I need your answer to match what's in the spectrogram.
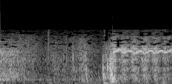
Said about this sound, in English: Oh, horses. You got horses hidden back in the woods.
